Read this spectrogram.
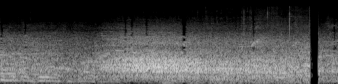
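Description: A stadium crowd roars louder for a moment.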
